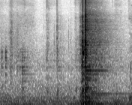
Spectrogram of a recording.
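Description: Faint scattered ticks over a low background, then a single sharp clack about one and a half seconds in with a brief ringing tail.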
